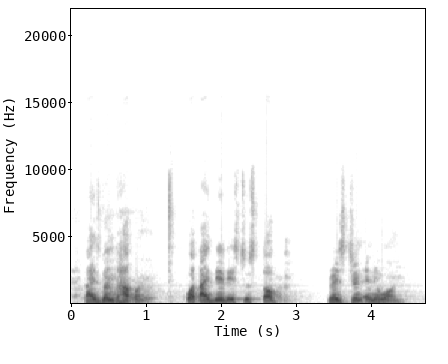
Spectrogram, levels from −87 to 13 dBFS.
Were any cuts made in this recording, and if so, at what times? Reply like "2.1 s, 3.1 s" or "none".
1.3 s

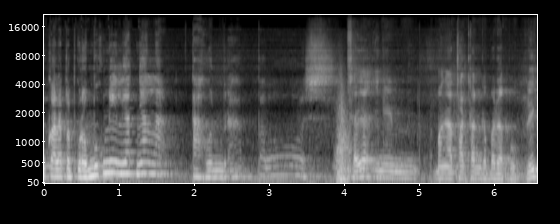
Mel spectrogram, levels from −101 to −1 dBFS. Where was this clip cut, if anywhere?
4.1 s, 5.0 s

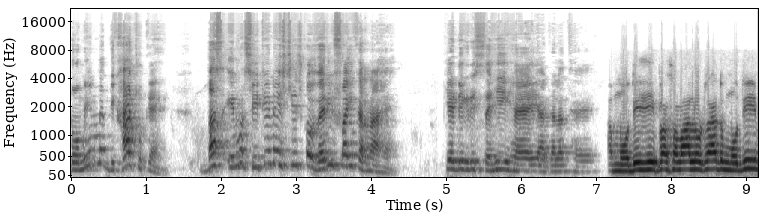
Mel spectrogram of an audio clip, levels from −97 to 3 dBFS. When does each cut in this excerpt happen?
7.3 s

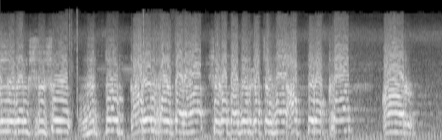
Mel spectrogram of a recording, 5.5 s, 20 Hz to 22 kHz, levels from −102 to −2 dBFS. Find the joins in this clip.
1.5 s, 2.6 s

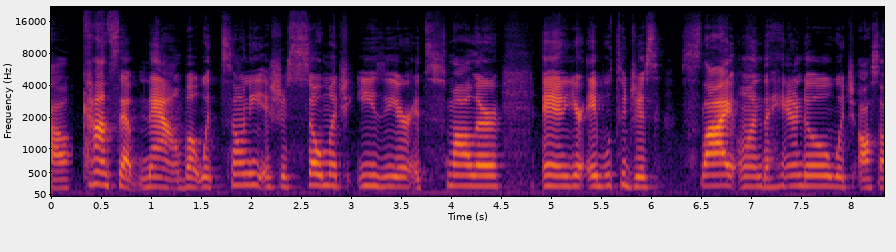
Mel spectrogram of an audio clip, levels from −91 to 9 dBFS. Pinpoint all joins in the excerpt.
none

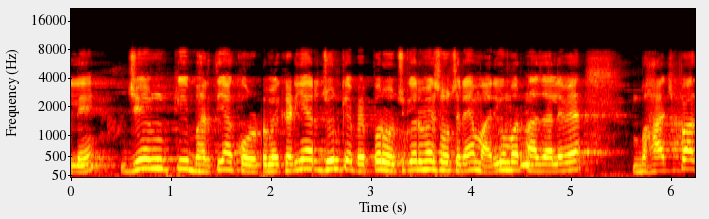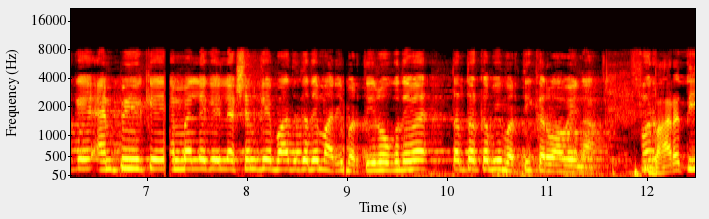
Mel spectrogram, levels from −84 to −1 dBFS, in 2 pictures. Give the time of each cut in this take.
none

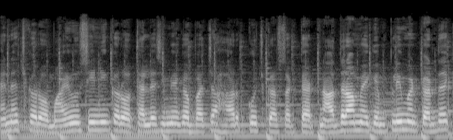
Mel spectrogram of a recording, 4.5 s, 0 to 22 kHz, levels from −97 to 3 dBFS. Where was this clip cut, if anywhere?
3.1 s

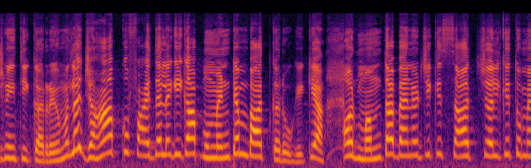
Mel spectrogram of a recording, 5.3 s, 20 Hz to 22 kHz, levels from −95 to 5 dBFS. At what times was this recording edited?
3.3 s

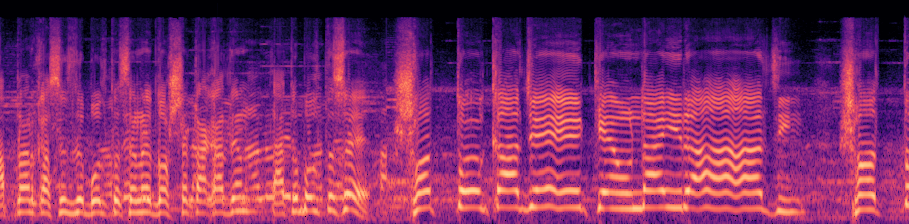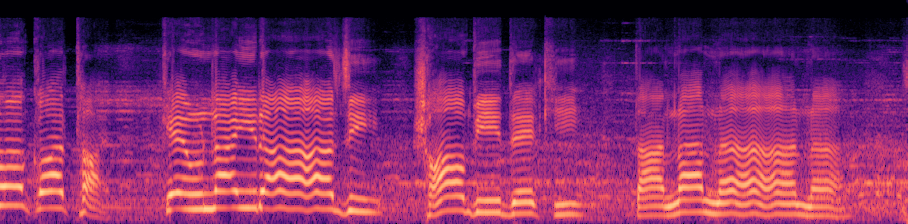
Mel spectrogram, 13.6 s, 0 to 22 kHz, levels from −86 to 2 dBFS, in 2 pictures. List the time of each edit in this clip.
2.9 s

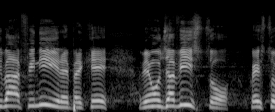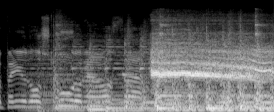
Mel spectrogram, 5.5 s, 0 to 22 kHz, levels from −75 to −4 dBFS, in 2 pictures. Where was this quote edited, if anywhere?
4.2 s

